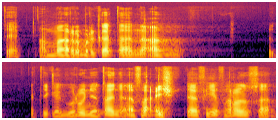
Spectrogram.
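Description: A man's voice: on the low side, normal speed, long reverb tail. A man teaching a classroom Arabic lesson, patiently explaining and correcting a student's reading. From Indonesia.

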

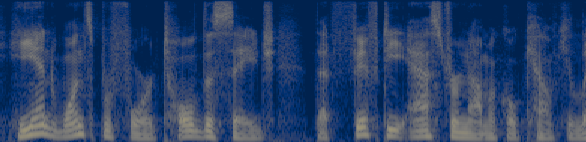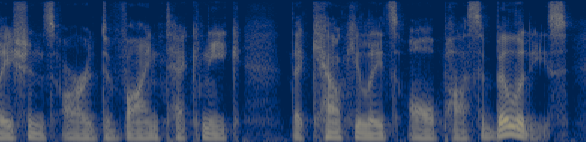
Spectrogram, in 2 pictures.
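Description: Low, husky male recap narrator. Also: no echo, studio quality. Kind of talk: scripted story narration.

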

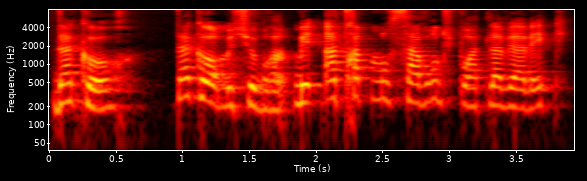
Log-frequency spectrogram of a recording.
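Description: A woman's voice: on the high side, moderate pace, natural voice. A woman voicing an irritable male rabbit neighbor, exasperated and mocking, in a storybook reading.

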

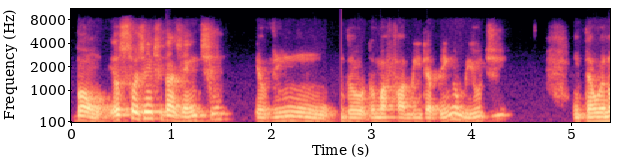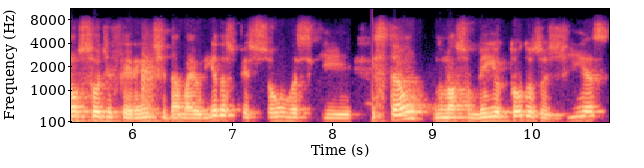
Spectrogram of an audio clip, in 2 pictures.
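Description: An earnest senior call center manager in his thirties recounts his career live on a video call through a headset, frequently restarting and repeating words. His medium-pitched voice is unhurried and warm, though the call audio sounds muffled and roomy.

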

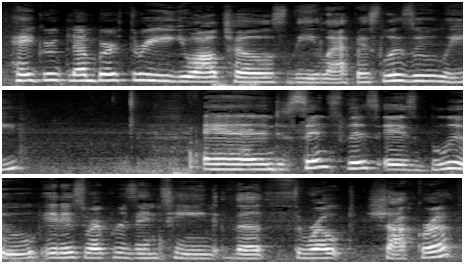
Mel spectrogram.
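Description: A woman's voice: mid-range voice, slow pace, a little mellow, slight background noise. A woman with a blocked, stuffed-up nose from a sinus infection, giving a casual tarot card reading. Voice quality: congested, blocked-nose sound. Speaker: tarot reader and channel host.

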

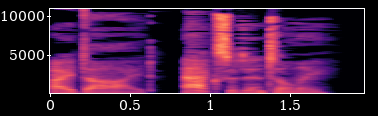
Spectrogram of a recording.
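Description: A woman's voice: lowish voice, measured pace, no room sound. Woman narrating a fantasy story, dry.

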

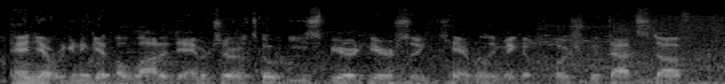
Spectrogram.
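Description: A man's voice: on the low side, flat delivery, fast, noisy background. A young man with a slightly congested, stuffy nose gives casual gameplay commentary as a gaming video host. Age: young adult. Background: loud music.

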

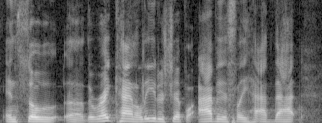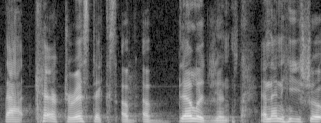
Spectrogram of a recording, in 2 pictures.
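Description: A middle-aged American man preaching a sermon and praying from the pulpit of a church sanctuary, earnest and repeating himself as he speaks. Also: mid-range voice. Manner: earnest, repeats "Lord" often in prayer. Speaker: pastor.

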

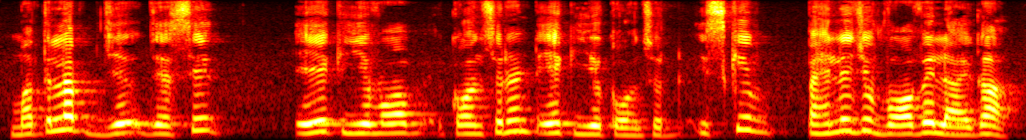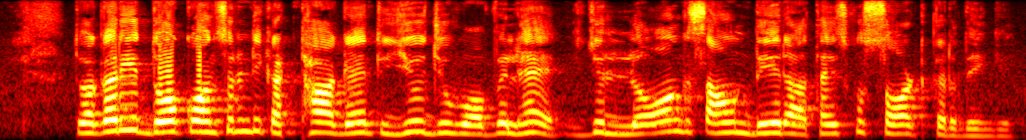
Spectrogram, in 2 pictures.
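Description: Patient, higher-pitched male English teacher. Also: normal speed, a little mellow. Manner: patient, repetitive explaining, checks understanding; calls viewers brother and dear. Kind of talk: classroom lesson at a board.

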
